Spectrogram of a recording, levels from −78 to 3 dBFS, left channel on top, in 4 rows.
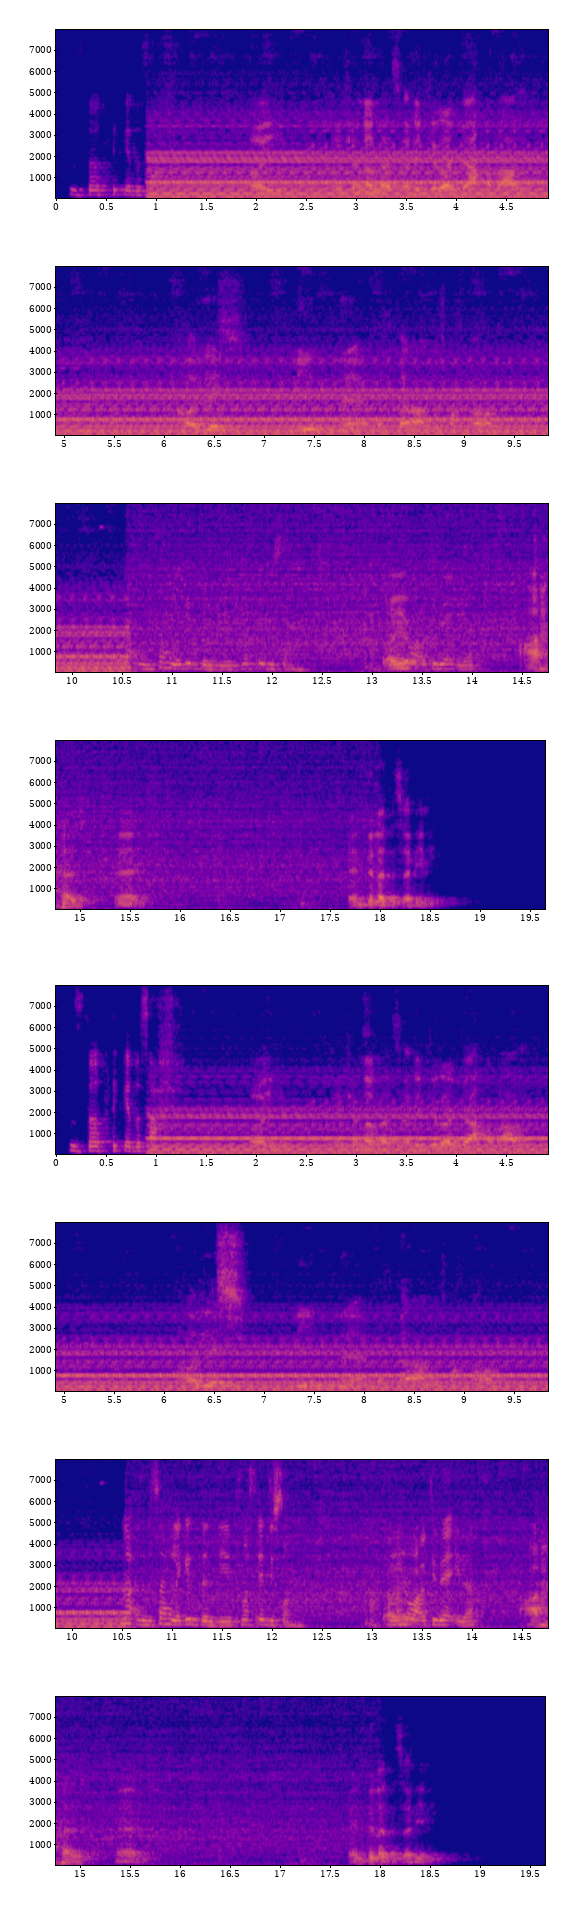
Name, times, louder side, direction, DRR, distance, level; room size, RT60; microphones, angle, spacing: voice 1, 0.1-1.3 3.1-3.3 6.3-6.8 8.4-8.5 9.2-9.4 10.5-12.3 12.9-14.1, right 5 dB, 45° right, 0.4 m, -36 dB
sound 1, 0.9-10.6, left 1 dB, 25° left, 0.4 m, -30 dB
voice 2, 1.9-2.3 2.7-4.7 6.0-6.6 7.2-9.4 13.1-13.4 14.5-15.1 15.3-15.8 17.7-18.5, left 2 dB, 45° left, 1.1 m, -32 dB
sound 2, 10.5-18.0, left 2 dB, 85° left, 2.7 m, -43 dB
11.0 x 6.3 x 4.5 m
head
